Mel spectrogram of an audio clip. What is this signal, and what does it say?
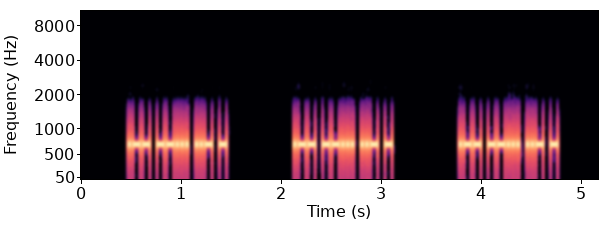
Morse code, heard as a keyed tone, about 50 wpm, 700 Hz. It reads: W7UT W7UT W7UT
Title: Call Signs Repeated 2x - 50wpm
